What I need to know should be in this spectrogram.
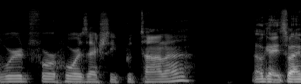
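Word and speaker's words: puttana: So the first thing is the word for whore is actually putana. Okay, so I mispronounced it.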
